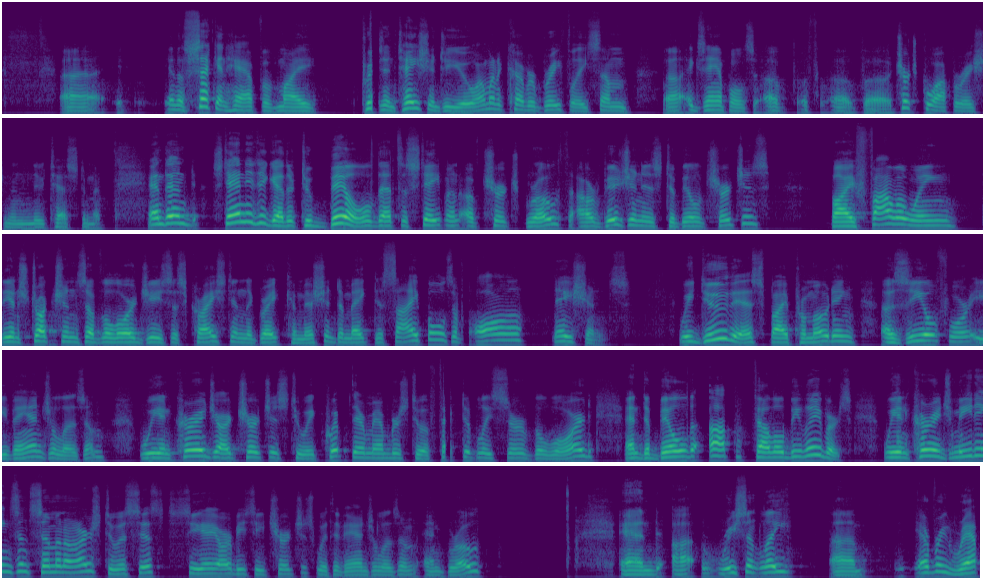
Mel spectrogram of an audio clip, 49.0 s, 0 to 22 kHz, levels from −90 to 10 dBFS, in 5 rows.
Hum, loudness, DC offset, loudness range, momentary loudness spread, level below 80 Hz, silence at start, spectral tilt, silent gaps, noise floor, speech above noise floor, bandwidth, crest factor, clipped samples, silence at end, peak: none; -33 LUFS; under 0.1%; 9 LU; 15 LU; -60 dBFS; 0.6 s; -6.5 dB/octave; none; -86 dBFS; 54 dB; 12.5 kHz; 22 dB; under 0.1%; 0.05 s; -12 dBFS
